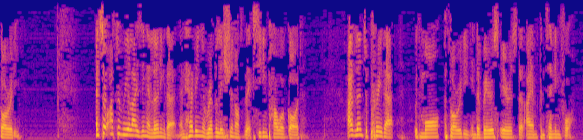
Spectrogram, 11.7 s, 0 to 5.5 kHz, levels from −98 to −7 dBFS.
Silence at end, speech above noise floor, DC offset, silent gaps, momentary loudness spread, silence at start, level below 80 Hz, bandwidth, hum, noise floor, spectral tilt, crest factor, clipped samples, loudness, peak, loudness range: 0.2 s; 33 dB; under 0.1%; none; 6 LU; 0 s; -62 dBFS; 5.4 kHz; none; -58 dBFS; -8 dB/octave; 20 dB; under 0.1%; -26 LUFS; -6 dBFS; 2 LU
